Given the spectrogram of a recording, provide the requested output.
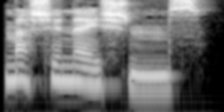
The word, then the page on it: machinations: British English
